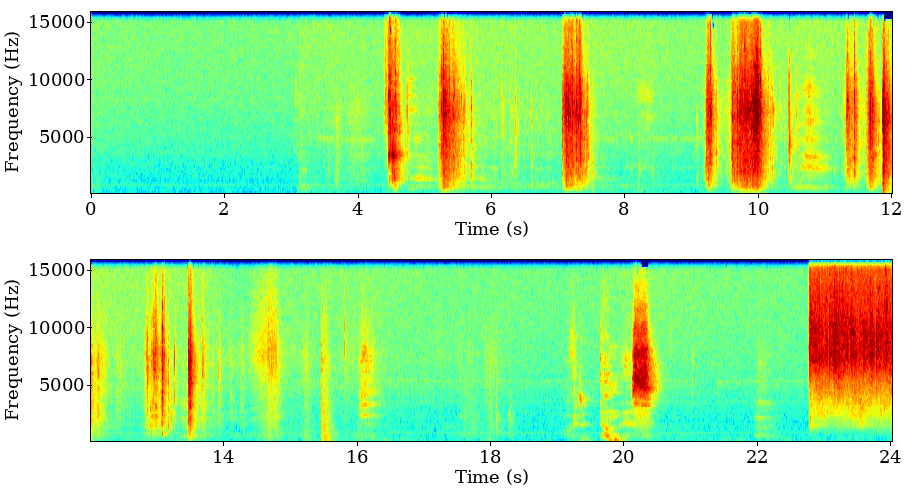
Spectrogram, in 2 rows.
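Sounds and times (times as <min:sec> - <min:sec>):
newspaper crinkling and rustling: 0:04.4 - 0:07.6, 0:09.1 - 0:10.6, 0:11.2 - 0:14.4.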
